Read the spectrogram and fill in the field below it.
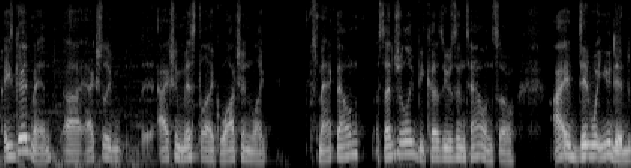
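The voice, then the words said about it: Hoarse voice. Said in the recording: “if I sound a little bit hoarse, it's because I just drove through Tampa singing”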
